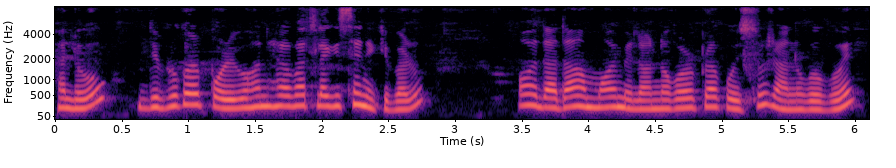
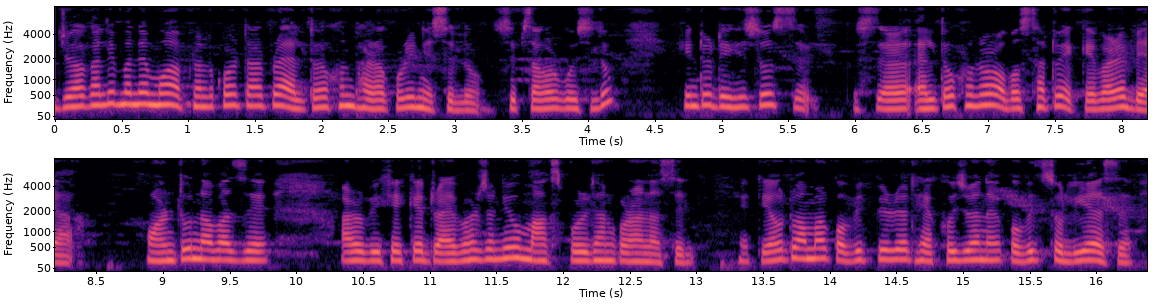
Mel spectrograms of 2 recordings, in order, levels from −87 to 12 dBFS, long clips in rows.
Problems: background sounds at intervals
